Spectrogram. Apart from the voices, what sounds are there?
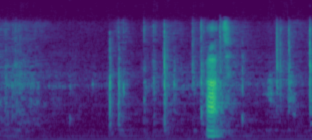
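typing on a computer keyboard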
